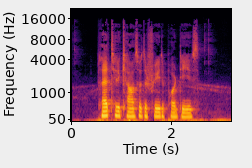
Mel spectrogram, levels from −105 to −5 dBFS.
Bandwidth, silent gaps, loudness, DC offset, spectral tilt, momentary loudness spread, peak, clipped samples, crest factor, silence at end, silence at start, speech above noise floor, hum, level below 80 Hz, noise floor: 14 kHz; none; -21 LUFS; under 0.1%; -6.5 dB/octave; 5 LU; -4 dBFS; under 0.1%; 18 dB; 0.1 s; 0.5 s; 30 dB; none; -44 dBFS; -50 dBFS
